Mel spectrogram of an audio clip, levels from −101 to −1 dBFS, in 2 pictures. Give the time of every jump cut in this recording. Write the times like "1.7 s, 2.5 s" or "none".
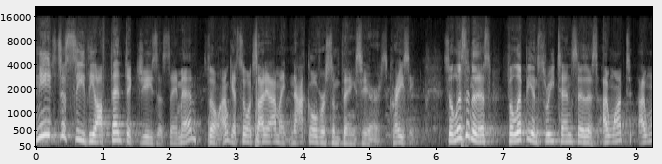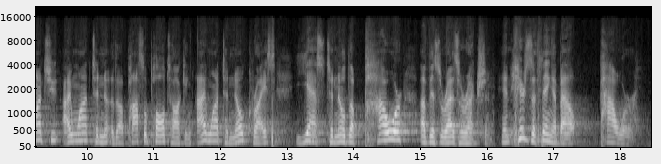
2.5 s, 16.1 s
